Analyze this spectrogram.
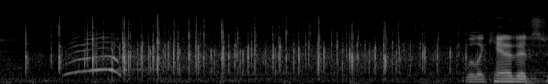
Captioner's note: audience applauding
